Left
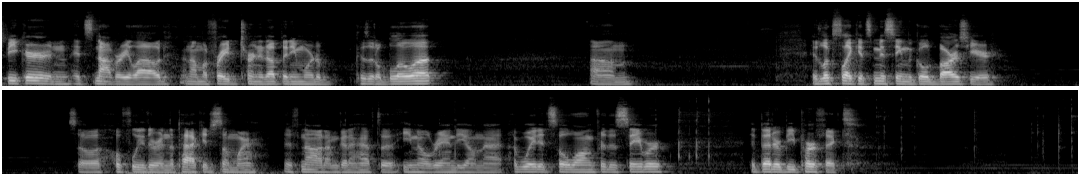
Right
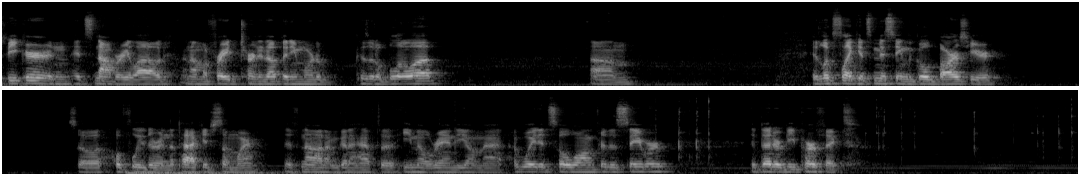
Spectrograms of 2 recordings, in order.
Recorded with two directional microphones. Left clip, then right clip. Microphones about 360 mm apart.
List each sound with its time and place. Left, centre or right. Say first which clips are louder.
0.0 s speech: left 7 dB; centre
5.8 s speech: left 6 dB; centre
7.8 s speech: left 9 dB; centre
11.4 s speech: left 7 dB; centre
